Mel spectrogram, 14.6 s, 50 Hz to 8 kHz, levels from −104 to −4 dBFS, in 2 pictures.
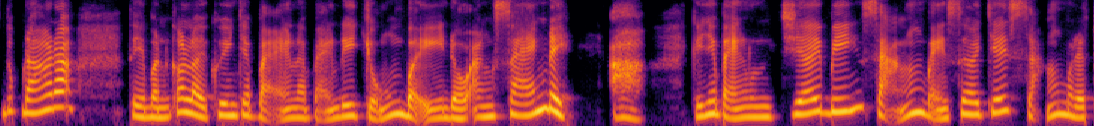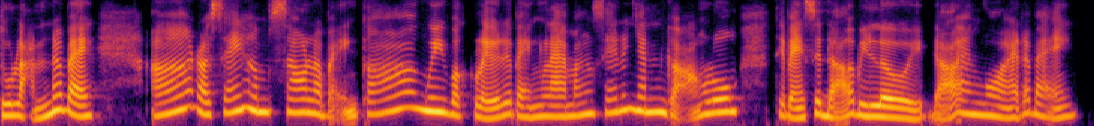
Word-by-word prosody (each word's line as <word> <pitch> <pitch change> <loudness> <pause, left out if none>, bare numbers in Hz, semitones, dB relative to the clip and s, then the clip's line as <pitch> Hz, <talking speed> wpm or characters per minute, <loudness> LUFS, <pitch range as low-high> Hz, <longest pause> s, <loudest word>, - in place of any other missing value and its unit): Lúc 295 +2 -9
đó 280 +5 +2
đó, 385 - +7 0.4
thì 210 -3 -1
mình 195 -1 0
có 290 - 0
lời 240 -7 +3
khuyên 230 -1 0
cho 235 - -2
bạn 180 -4 -4
là 190 - -3
bạn 165 - -5
đi 215 +2 +1
chuẩn 210 +4 -1
bị 180 -6 0
đồ 185 -1 +1
ăn 205 +3 -1
sáng 245 +9 +1
đi, 305 - +7 0.3
à, - - -2 0.3
kiểu 210 - -1
như, 260 - +3
bạn 200 0 -1
chế 255 +6 +1
biến 300 +5 +2
sẵn, 285 -7 -1
bạn 175 - -2
sơ 250 +4 0
chế 290 +3 +1
sẵn 310 - -7 0.2
mà 230 - 0
để 190 - +2
tủ 230 +3 -1
lạnh 205 -1 0
đó 325 - +5
bạn. 235 -7 +4 0.4
Đó, 285 - +1
rồi 260 - +4
sáng 285 +7 0
hôm 300 -4 +4
sau 285 -1 -1
là 260 - +1
bạn 235 - -5
có 305 +9 -2
nguyên 300 -3 +6
vật 225 -2 -3
liệu 185 -1 +2
để 245 - -1
bạn 210 -2 -3
làm 210 0 0
ăn 250 +3 -1
sáng 275 +2 -5
nó 325 - 0
nhanh 290 -2 +3
gọn 255 - -3
luôn 290 +2 +3 0.3
thì 230 - -6
bạn 190 -2 +2
sẽ 255 - -1
đỡ 230 +3 +1
bị 225 - +2
lười, 190 -5 +4
đỡ 210 - -3
ăn 255 -2 -1
ngoài 205 -5 -1
đó 275 - -6
bạn. 215 -4 -4
240 Hz, 275 wpm, -22 LUFS, 205-285 Hz, 0.4 s, đó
